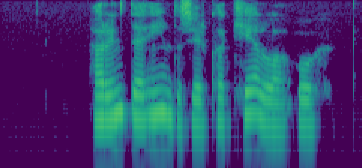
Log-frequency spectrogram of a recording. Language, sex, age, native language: Icelandic, female, 11, Icelandic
